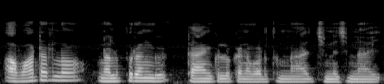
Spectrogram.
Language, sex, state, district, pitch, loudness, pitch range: Telugu, male, Telangana, Mahabubabad, 135 Hz, -19 LUFS, 125-155 Hz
